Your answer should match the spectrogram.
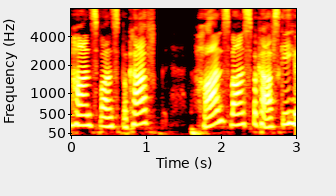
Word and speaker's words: Hans von Spakovsky: I'd like to welcome Hans von Spakovsky, who is a senior legal fellow at the Heritage Foundation's Ed Meese Center for Legal Studies.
